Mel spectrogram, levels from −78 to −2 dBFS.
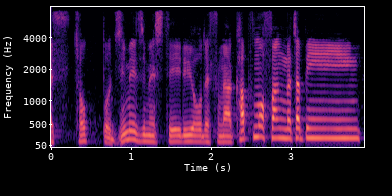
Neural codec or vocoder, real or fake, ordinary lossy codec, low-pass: codec, 24 kHz, 0.9 kbps, WavTokenizer, medium speech release version 1; fake; none; 7.2 kHz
